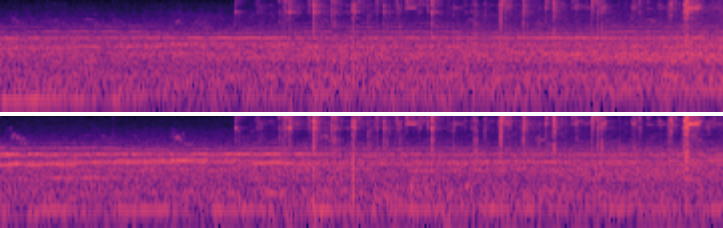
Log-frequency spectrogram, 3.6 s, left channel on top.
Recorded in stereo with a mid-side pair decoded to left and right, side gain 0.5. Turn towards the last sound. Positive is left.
turn(degrees=-35)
